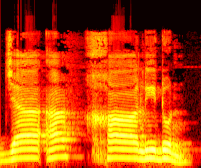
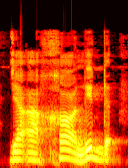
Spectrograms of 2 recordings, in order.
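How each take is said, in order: First: The name ends with a clear n sound. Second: The name ends without a final n sound. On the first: The speech continues without stopping. "maka nunnya itu diucapkan" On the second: The speaker stops at the end of the word. "kalau wakof kan sukun"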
